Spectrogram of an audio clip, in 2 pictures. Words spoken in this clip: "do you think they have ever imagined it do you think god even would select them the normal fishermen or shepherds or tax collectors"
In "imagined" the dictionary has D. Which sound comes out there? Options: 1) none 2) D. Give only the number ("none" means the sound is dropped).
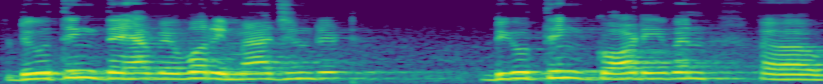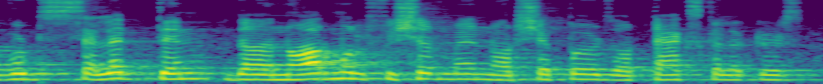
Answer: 2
